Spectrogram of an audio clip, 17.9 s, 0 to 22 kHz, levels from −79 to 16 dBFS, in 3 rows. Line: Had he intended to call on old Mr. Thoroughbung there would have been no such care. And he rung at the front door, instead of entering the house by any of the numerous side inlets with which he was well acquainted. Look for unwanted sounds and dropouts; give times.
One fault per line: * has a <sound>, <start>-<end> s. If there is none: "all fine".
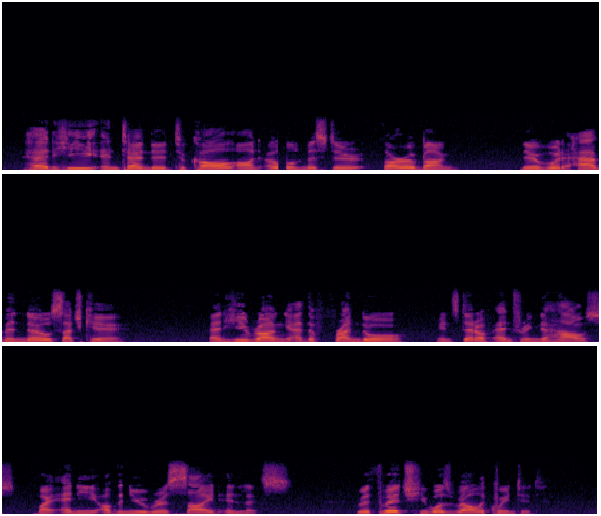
* has a dropout, 2.8-2.8 s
